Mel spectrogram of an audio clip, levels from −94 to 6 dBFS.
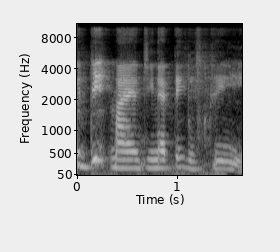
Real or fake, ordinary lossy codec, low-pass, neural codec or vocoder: fake; none; 9.9 kHz; codec, 44.1 kHz, 2.6 kbps, SNAC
